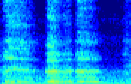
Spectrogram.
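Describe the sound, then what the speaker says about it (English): Yogic clavicular breathing with the stomach pulled in: three short, sharp, breathy inhalations in quick succession, close and fairly quiet, with no talking. "So I've now pulled in my stomach and I'm breathing clavicularly."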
